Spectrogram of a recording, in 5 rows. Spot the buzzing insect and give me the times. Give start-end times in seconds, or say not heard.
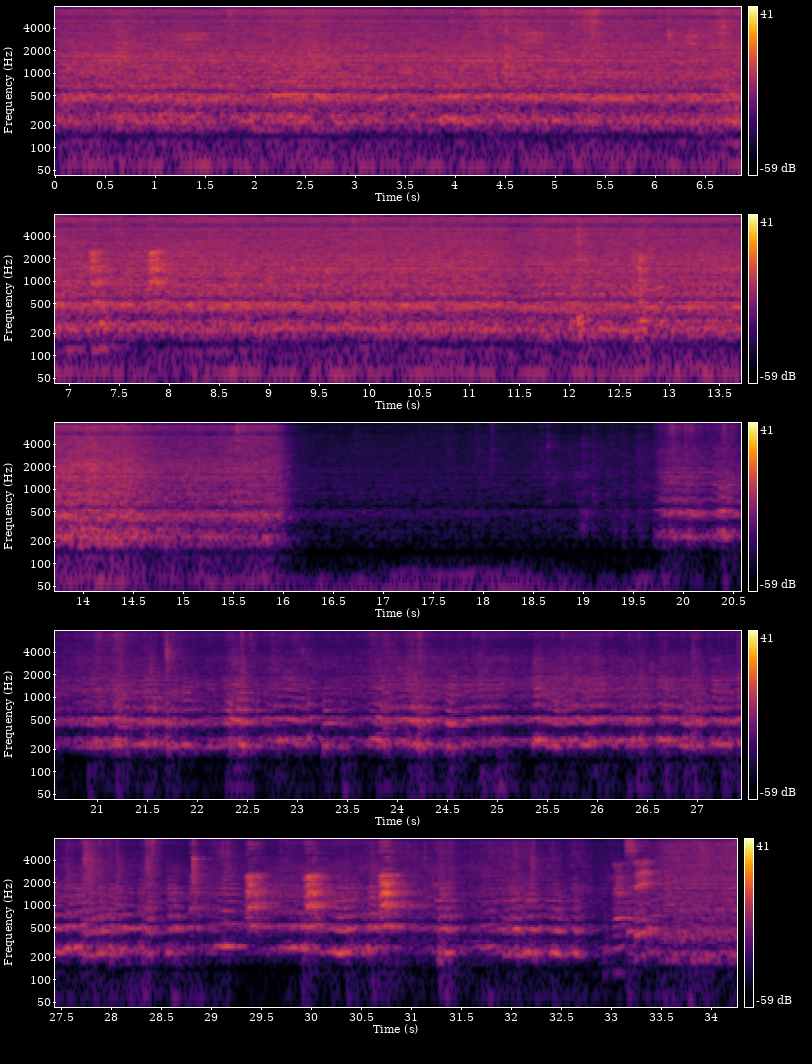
0.0-34.2.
